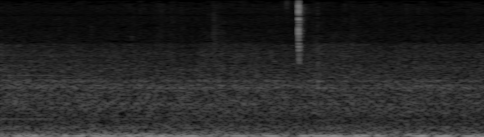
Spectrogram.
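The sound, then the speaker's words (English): Steady low rumble of a car driving along an old highway lined with stores, shops, car lots and car repair places, a continuous drone of engine and tire noise with no voices, plus one brief faint click partway through. “it's like an old highway, the old highway.”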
